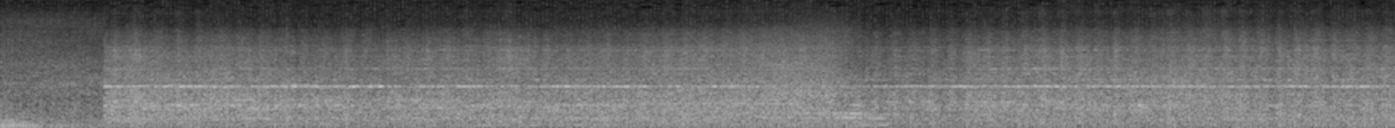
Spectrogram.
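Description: A steam traction engine chugs and hisses.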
